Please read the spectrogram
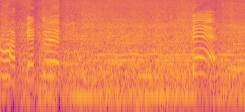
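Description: Pachinko parlor din: a steady wash of noise from the machines, with brief voice-like calls just after the start and again at the end.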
